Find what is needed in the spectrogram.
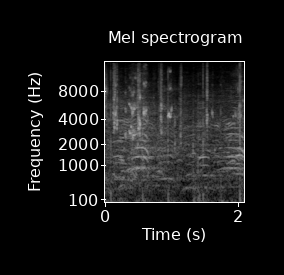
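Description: Basketball game on a hardwood court: the ball bouncing in short knocks, with voices from players and the crowd in a large gym.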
